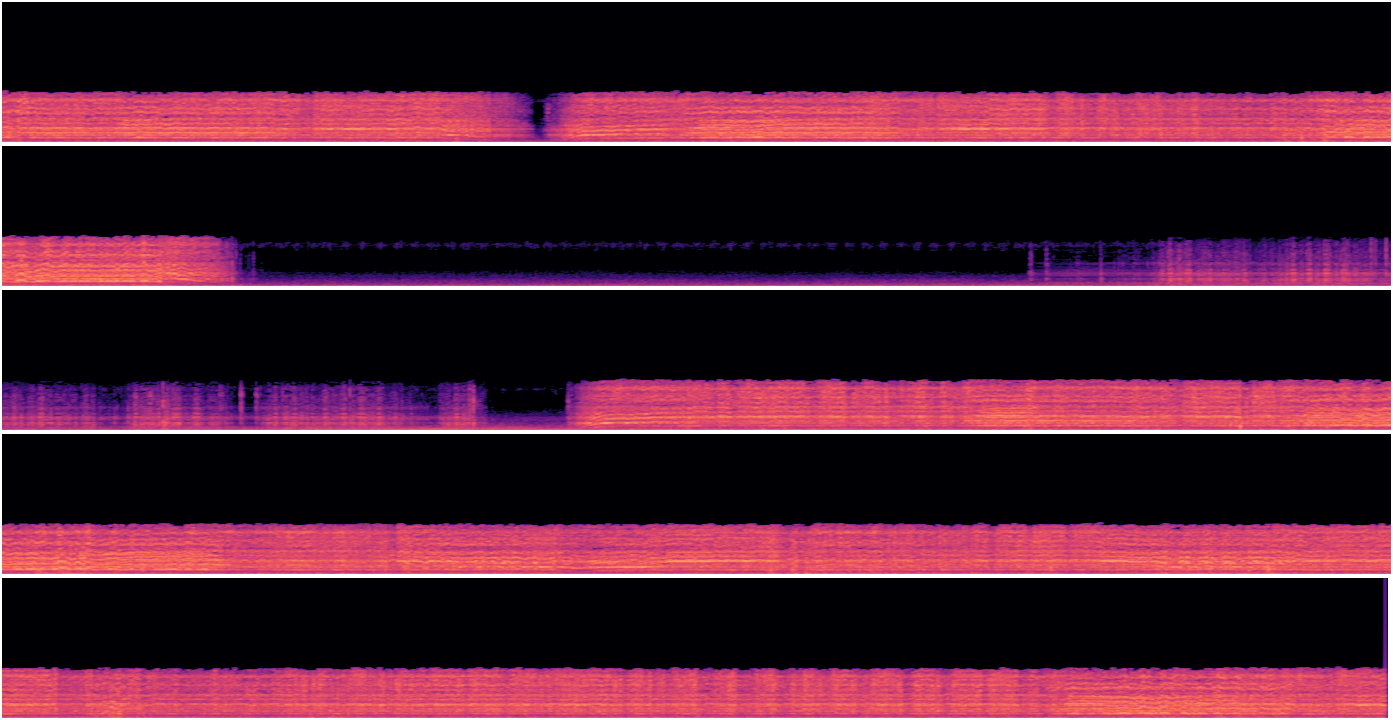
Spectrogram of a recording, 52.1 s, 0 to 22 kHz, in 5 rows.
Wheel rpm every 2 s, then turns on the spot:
200, 150, 160, 200, 200, 170, 10, 0, 0, 10, 20, 30, 80, 200, 200, 190, 200, 170, 190, 200, 190, 200, 200, 200, 190, 200.
12-14 18-24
